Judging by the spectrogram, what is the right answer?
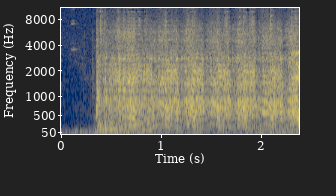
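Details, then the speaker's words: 1923 Ford Model T Touring cranking with key in wrong position so coil boxes weren't buzzing: starter churns steadily but never fires; no spark, ignition switched off. "then the key wasn't in the right spots is what happened and the coil boxes weren't working so obviously we didn't have spark"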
